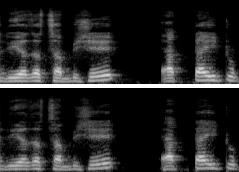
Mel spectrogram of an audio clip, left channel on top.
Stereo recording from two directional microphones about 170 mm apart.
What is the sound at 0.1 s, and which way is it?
Speech, 45° left (ahead or behind).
